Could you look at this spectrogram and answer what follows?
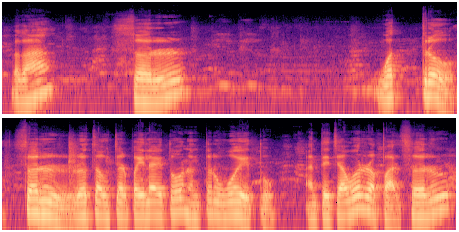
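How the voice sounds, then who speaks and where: A woman's voice: low-pitched, a little mellow. An older woman teaching a spelling lesson, patiently sounding words out syllable by syllable.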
